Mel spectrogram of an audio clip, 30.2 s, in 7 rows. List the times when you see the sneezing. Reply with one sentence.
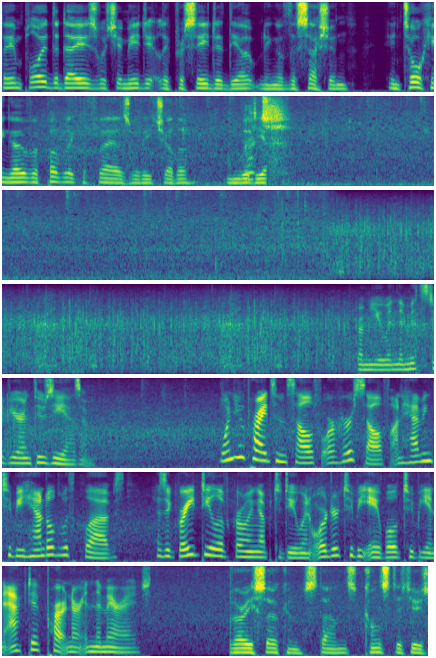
The sneezing can be heard from 6.8 to 7.2 s.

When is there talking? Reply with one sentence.
The talking can be heard from 0.0 to 7.0 s, from 16.5 to 18.2 s, from 19.4 to 27.4 s and from 28.2 to 30.1 s.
